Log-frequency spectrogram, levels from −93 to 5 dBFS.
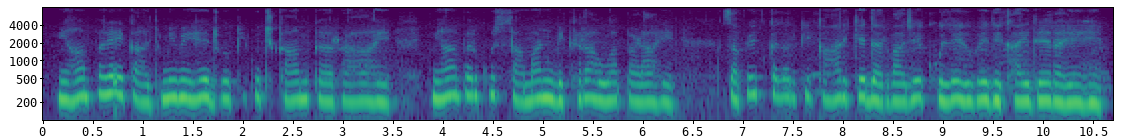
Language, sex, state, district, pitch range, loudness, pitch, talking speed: Hindi, female, Bihar, East Champaran, 210-240 Hz, -29 LUFS, 225 Hz, 185 wpm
